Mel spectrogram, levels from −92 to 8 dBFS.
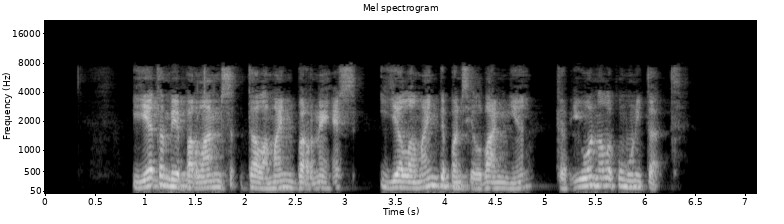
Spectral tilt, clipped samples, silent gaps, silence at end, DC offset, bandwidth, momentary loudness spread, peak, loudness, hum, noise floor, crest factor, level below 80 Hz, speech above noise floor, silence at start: -5.5 dB/octave; under 0.1%; none; 0.8 s; under 0.1%; 8 kHz; 13 LU; -2 dBFS; -17 LUFS; none; -66 dBFS; 18 dB; -56 dBFS; 49 dB; 0.9 s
